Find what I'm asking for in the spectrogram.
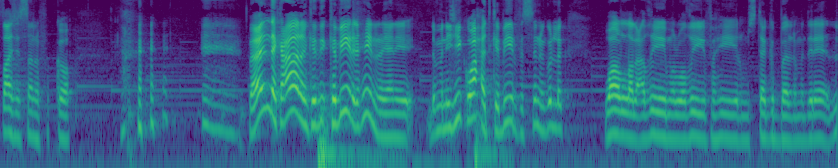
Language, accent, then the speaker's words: Arabic; Saudi Arabia; اللي عندنا في السعوديه في وزاره الاتصالات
